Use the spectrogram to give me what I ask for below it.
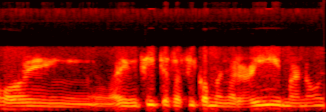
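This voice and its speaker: His voice has a medium pitch that rises and falls in an ordinary way. It is an unremarkable speaking voice. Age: 60s. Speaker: caller. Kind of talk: call-in complaint. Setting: phone call.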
